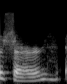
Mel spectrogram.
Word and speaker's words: LeJeune: I'm on Instagram as Paula LeJeune, Paula, of course, is spelled the same, last name, L-E-J-E-U-N-E.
